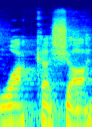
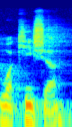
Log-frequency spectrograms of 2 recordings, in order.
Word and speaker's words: Waukesha: does our region need so WCTC and it's pronounced wakha not wakisha which is how people love to pronounce oun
